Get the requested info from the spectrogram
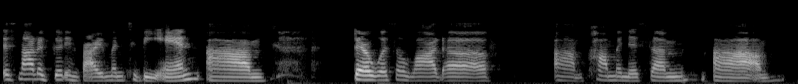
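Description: A woman's voice: on the low side, steady tone, takes it slowly, pushed and bright, no echo, lo-fi sound. A middle-aged woman from Vietnam, answering casually as an interview guest. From Vietnam, moved to the US at eleven.

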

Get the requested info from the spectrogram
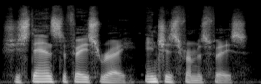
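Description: A man's voice: on the low side, unhurried, a bit bright, dry recording, clean studio sound. A man reading stage directions as scripted narration for a screenplay.

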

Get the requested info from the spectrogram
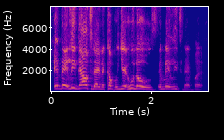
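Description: A woman with a deep voice, co-hosting a podcast and talking candidly in casual chat, with animated storytelling. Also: quick pace. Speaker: podcast co-host.

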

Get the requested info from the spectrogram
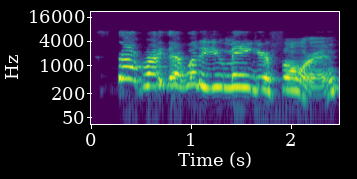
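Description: A woman's voice: high voice, huge pitch swings, normal speed, gravelly, fairly bright tone, highs cut off, faint music behind. A woman hosting a casual interview, asking questions in an informal, emphatic way. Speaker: interviewer, host.

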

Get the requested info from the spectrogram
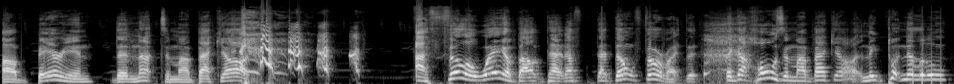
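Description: A man's voice: high-pitched, very animated, moderate pace, fairly bright tone, soft background music. A man co-hosting a podcast with casual, colloquial, joking and playfully defensive banter. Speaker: podcast co-host.

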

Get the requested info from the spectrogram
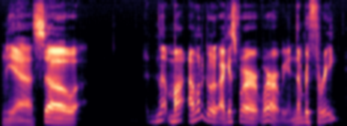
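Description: A man's voice: medium pitch, big pitch swings, moderate pace, fairly bright tone, no room sound, studio quality. A man hosting a podcast in casual fan chat, enthusiastic but often restarting and repeating his phrases. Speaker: podcast host.

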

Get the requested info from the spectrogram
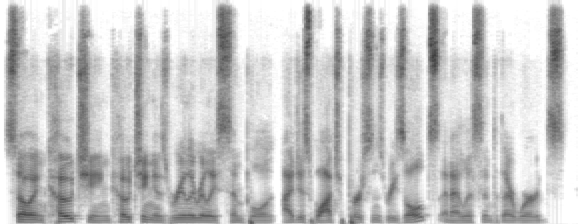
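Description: A man's voice: on the low side, fairly even intonation, normal speed, darkish tone, no room sound. A man speaking as a coach in an interview, emphatic and upbeat in a motivational way. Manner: emphatic, upbeat, acts out quoted voices. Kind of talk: interview guest, motivational talk.

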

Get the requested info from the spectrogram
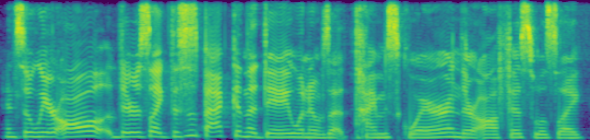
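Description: A woman telling a story in casual podcast chat, animated and profane, acting out what people said. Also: medium pitch, fairly quick, dry recording, clean studio sound. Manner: animated, profane, acts out quotes.

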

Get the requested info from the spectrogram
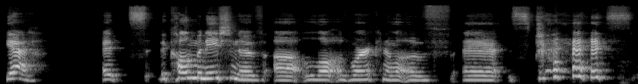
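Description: A woman's voice: medium pitch, expressive, slow, sharp tone. A woman from Scotland, now a whiskey maker, chatting in an interview over a video call, full of "like" fillers and laughter. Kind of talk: casual interview chat.

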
